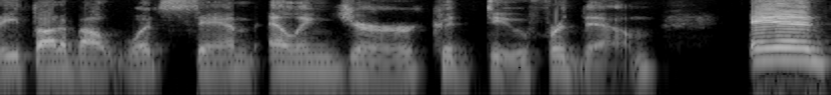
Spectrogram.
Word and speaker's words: Ehlinger: Sam Hard G Ehlinger. I call him Hard G.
